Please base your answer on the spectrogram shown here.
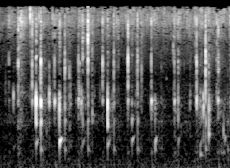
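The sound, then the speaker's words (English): Thick juice sloshing inside a bottle as it is shaken, giving quick irregular gurgles and wet splashes for a couple of seconds. “So here is a bottle of juice that is a lot better than the cinnamon juice I'm talking about. So listen to this one.”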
